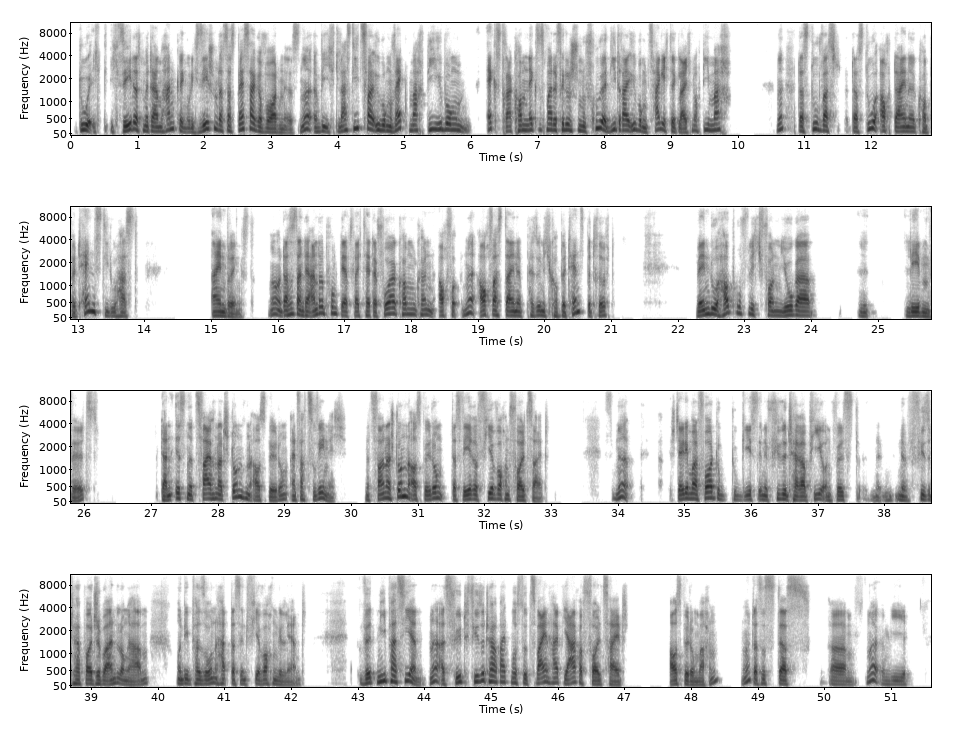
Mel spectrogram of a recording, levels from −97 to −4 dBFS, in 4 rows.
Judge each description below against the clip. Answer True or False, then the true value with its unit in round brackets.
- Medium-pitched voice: False (130 Hz)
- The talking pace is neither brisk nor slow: True (180 wpm)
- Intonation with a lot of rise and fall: True (6.0 semitones)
